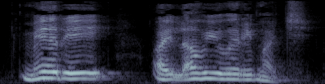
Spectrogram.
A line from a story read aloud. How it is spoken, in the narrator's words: the husband shouted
